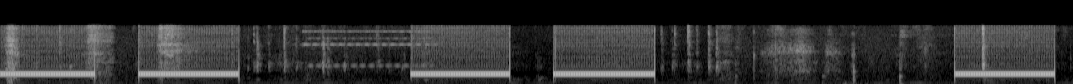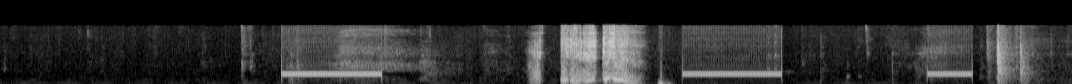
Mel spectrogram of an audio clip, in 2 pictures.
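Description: An outgoing telephone call rings through to a carpet business contact's voicemail. Steady mid-pitched ringback tones come in repeated bursts, mostly in pairs separated by silent gaps. A brief noisy clatter breaks in late before the ringing resumes.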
